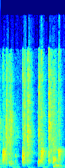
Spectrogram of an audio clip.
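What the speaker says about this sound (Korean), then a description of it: "곰돌이에게 격려의 박수를." A few short bursts of church congregation applause, close and loud, lasting only a moment.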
